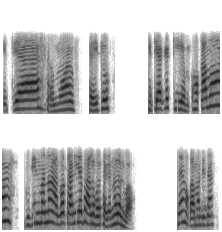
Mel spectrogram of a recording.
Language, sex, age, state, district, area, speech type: Assamese, female, 60+, Assam, Lakhimpur, rural, conversation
